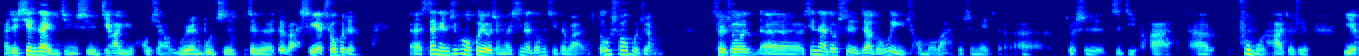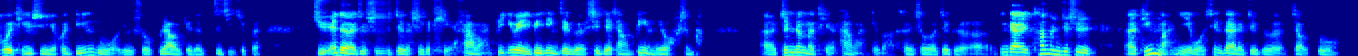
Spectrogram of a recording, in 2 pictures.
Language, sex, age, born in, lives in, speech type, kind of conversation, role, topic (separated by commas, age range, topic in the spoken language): Chinese, male, 30-34, China, United States, conversation, podcast, guest, 老实说，你的工作能给你带来安全感吗？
